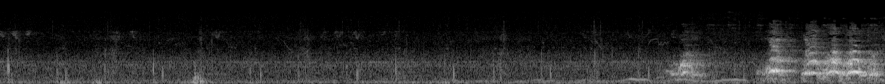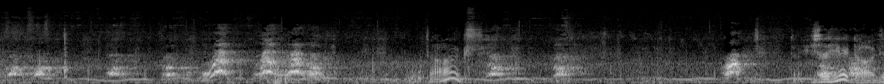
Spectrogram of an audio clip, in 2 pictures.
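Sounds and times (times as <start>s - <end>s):
dogs barking and yipping: 4.9s - 17.6s
speech: 17.0s - 17.6s.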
